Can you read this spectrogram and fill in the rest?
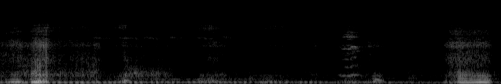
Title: My Dog Ramdas😅 Snoring like human😅🐕🐕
